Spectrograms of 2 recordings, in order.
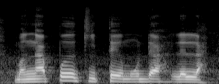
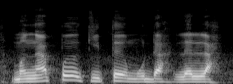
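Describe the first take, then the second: The two takes are said the same way.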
